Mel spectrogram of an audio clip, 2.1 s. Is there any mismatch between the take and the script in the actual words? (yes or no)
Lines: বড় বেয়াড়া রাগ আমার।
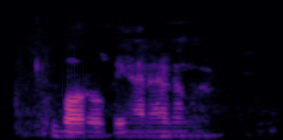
yes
